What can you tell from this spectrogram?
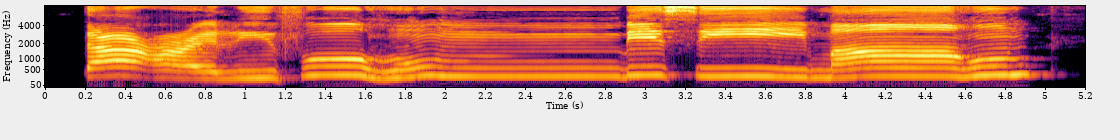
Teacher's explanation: तारिफुहुम बिसीमाहुम, या देखिए तारिफुहुम, यहाँ मीम साकिन है और मीम साकिन के बाद जो है बा आ रहा है, तो यहाँ पर इक़फ़ा शफ़ी होगा और हम यहाँ गुन्ना भी करेंगे।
